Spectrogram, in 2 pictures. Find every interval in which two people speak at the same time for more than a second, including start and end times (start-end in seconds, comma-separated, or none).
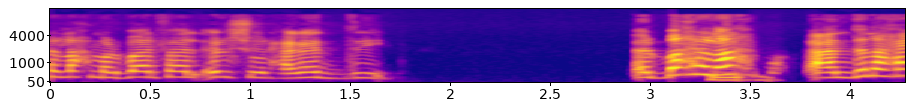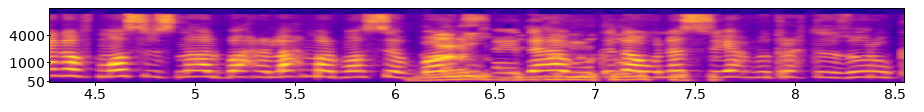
6.0-7.7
